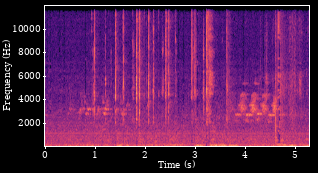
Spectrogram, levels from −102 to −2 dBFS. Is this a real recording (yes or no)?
yes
